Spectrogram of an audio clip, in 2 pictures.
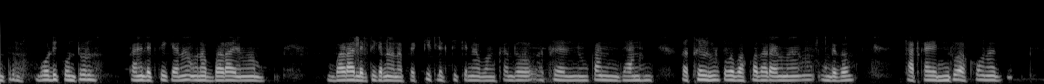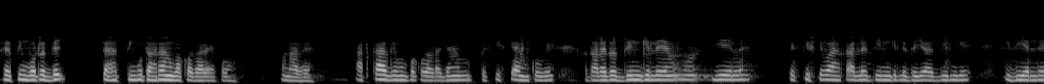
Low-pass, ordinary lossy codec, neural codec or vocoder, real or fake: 3.6 kHz; none; none; real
